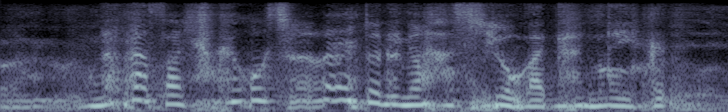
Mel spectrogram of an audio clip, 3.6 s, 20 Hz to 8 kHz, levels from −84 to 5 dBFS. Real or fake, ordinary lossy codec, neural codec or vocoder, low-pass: fake; none; codec, 16 kHz, 1 kbps, FreqCodec, larger model; 7.2 kHz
